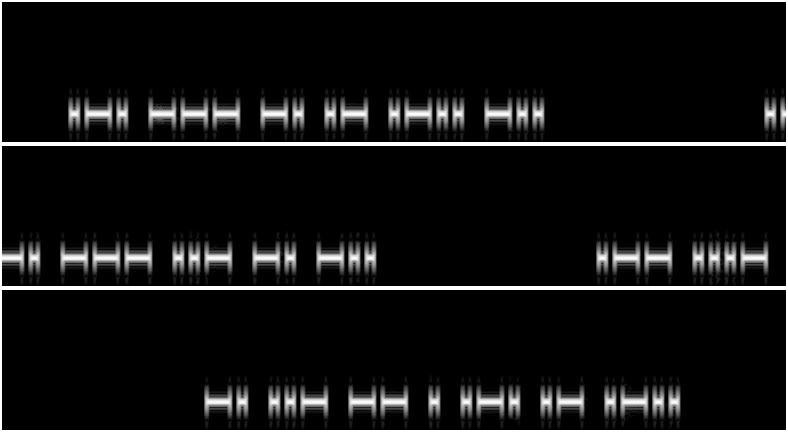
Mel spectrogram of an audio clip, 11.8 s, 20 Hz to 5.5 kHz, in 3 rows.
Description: Morse code, heard as a keyed tone, about 30 wpm, 550 Hz. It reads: RONALD ROUND WV NUMERAL
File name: Ultimate Word List / 30WPM Ultimate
